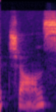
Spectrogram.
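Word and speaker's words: chance: फिर यहाँ पर है चांस, ये है चांस, CH को च, ए को आ के रूप में चा और ये जो एन आएगा ना एंड में इस तरीके से, तो वो आधे न के रूप में प्रोनाउंस करेंगे।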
